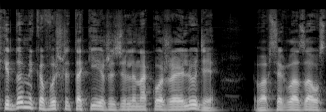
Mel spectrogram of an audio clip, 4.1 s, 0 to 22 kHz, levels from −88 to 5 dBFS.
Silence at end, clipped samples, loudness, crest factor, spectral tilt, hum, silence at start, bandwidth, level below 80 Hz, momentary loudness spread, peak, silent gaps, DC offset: 0 s; under 0.1%; -21 LUFS; 16 dB; -6 dB/octave; none; 0 s; 16 kHz; -40 dBFS; 6 LU; -4 dBFS; none; under 0.1%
